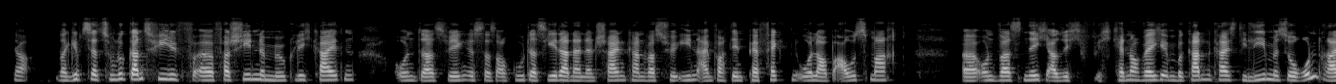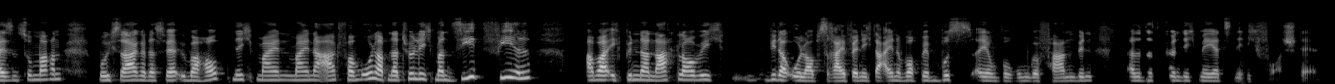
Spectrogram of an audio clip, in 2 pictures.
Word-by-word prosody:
Ja. 195 -2 -6 0.2
Da 190 - -3
gibt‘s 230 +5 -3
ja 230 -3 +4
zum 225 +1 -5
Glück 250 -1 -2
ganz 235 +3 +7
viel 240 -3 0
v - - -19
äh, 195 0 +2
verschiedene 215 +3 0
Möglichkeiten 205 +2 0 0.4
und 185 0 -8
deswegen 180 +2 0
ist 195 -1 -7
das 185 -2 -5
auch 175 -1 -5
gut, 200 +2 -9
dass 185 0 0
jeder 200 -1 +5
dann 180 -1 0
entscheiden 185 +3 +1
kann, 185 -1 -2
was 180 0 -1
für 190 - -5
ihn 200 +3 -5
einfach 180 +1 -2
den 185 -1 -3
perfekten 205 +3 -1
Urlaub 185 -3 0
ausmacht, 200 +2 -3 0.5
äh, 175 0 +3
und 190 0 -5
was 190 0 +2
nicht. 205 -1 -1
Also, 175 0 +1
ich 180 0 -5
f - - -23
ich - - -12
kenne 190 -2 -1
noch 200 -2 0
welche 200 +2 +4
im 195 -2 -5
Bekanntenkreis, 205 +2 +3
die 205 -2 -9
lieben 215 +5 -2
es 205 - -4
so, 195 - +2
Rundreisen 185 - +3
zu 215 +3 -7
machen, 225 +3 0 0.3
wo 195 - -1
ich 200 0 -4
sage, 195 +1 +5
das 185 0 -4
wäre 195 0 +3
überhaupt 195 +7 -1
nicht 225 -1 -5
mein 205 0 -1
meine 205 0 0
Art 205 +2 +2
vom 205 0 0
Urlaub. 235 -3 +4
Natürlich, 245 +4 0
man 210 -2 +1
sieht 330 - +1
viel, 305 -3 +2 0.5
aber 205 +1 +6
ich 210 - -4
bin 215 0 -3
danach, 195 -1 +4
glaube 210 -1 +2
ich, 220 +1 -8
wieder 225 -8 -1
urlaubsreif, 165 -2 +1
wenn 180 -1 +2
ich 175 -2 -6
da - - +3
eine 180 0 -2
Woche 185 -1 0
mit 180 - -3
‘m - - -15
Bus 210 +4 -5
irgendwo 170 -2 -3
rumgefahren 165 +1 -5
bin. 180 +1 -6 0.3
Also, 180 0 -5
das 180 -1 -11
könnte 180 -1 -6
ich 170 - -13
mir 175 - -5
jetzt 165 0 -5
nicht - - -16
vorstellen. - - -13
195 Hz, 210 wpm, -24 LUFS, 185-210 Hz, 0.5 s, ganz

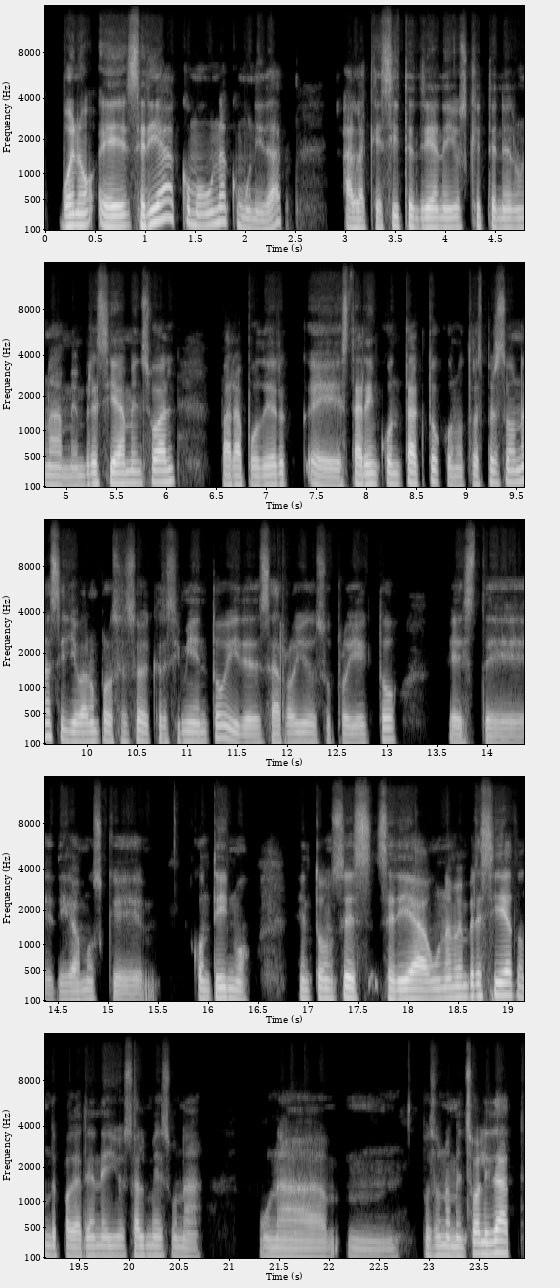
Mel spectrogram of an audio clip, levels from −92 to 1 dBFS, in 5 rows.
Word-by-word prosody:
Bueno, 145 +3 +5
eh, 135 -1 +7
sería 185 - +5
como 145 -4 -1
una 180 +5 +2
comunidad 110 - -2 0.6
a 115 - +2
la 110 -1 +2
que 110 +1 -4
sí 130 +3 -1
tendrían 120 -1 +2
ellos 120 +1 +1
que 130 - -6
tener 115 -1 -1
una 115 -1 0
membresía 125 +5 +2
mensual 145 +2 +2 0.4
para 115 -1 +1
poder, 115 +4 0 0.2
eh, 110 -5 +1
estar 125 +4 +2
en 130 0 +4
contacto 135 +3 +1
con 115 -2 -5
otras 110 +2 -5
personas 150 +5 0
y 135 - -3
llevar 120 -1 +1
un 120 - -2
proceso 120 0 -4
de 115 - -2
crecimiento 120 +8 -3
y 125 -5 0
de 100 0 -2
desarrollo 110 +3 -3
de 110 - -7
su 105 +1 -12
proyecto, 110 +6 -4 0.5
este, 95 -2 -5
digamos 105 +2 -4
que 95 -2 -6 0.5
continuo. 120 -2 0 0.5
Entonces, 120 +1 +1
sería 115 -1 +5
una 120 +3 +1
membresía 150 +4 +3
donde 125 -6 -4
pagarían 115 +1 -2
ellos 115 +1 -4
al 120 -1 0
mes 120 -1 -5
una 105 -3 -7 0.6
una, 105 -2 -4 0.2
mm, 100 -2 -10 0.2
pues, 115 -1 -6
una 120 0 +1
mensualidad, 145 +6 +4
115 Hz, 145 wpm, -22 LUFS, 110-130 Hz, 0.6 s, eh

